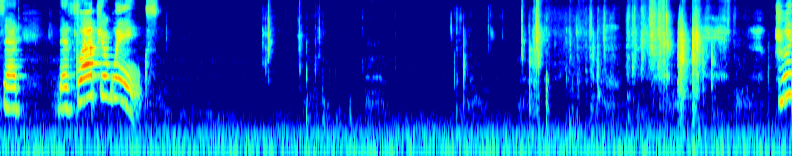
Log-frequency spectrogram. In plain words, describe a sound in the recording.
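A young girl reads aloud close by, with lively expression.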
